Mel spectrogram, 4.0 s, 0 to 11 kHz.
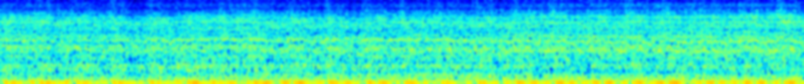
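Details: Honda RC30 VFR750R V4 after a complete engine overhaul (camshaft drive train, bearings, crankshaft with worn sprocket, cam drive gear, broken camshaft and gaskets replaced). Cold, just started, a little choke: smooth, even low rumble with no knocks or misses. Normal, stable idle.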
